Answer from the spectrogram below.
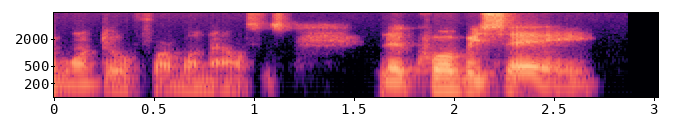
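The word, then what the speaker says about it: Le Corbusier: do a formal analysis Le Corby say or kobusier is how somebody pronounce it Villa Savoy it's the second one down on the list for week 15.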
